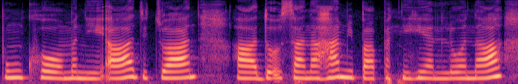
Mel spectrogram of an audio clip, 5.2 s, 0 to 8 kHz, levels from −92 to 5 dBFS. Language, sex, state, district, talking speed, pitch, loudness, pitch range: Mizo, female, Mizoram, Aizawl, 150 wpm, 225 Hz, -15 LUFS, 220-240 Hz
